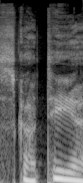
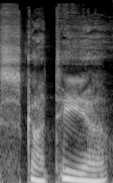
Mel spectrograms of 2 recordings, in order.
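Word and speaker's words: σκοτία: way of pronouncing Iota this is a case where it's pronounced e instead of I try saying scottia with an i sound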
